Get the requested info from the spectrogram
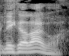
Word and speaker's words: Nicaragua: Or how do you say Nicaragua? – Nicaragua. – Yeah, there you go. There you go. – That's right, Nicaragua.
